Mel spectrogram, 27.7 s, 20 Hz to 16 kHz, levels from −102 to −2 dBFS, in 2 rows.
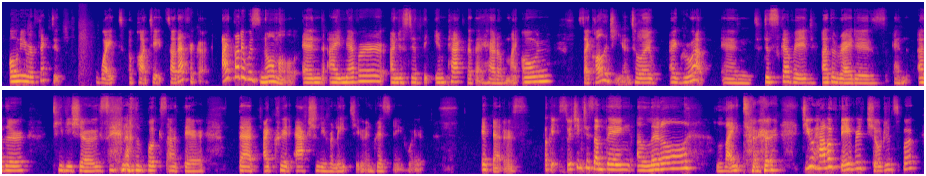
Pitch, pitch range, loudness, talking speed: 195 Hz, 180-225 Hz, -28 LUFS, 145 wpm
